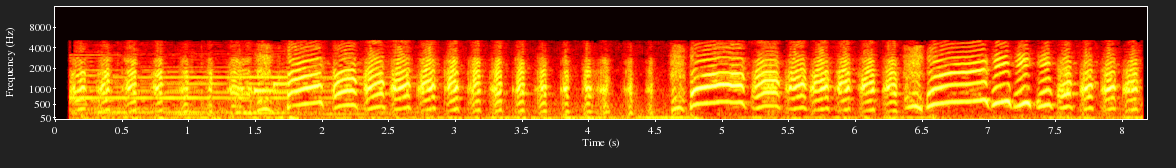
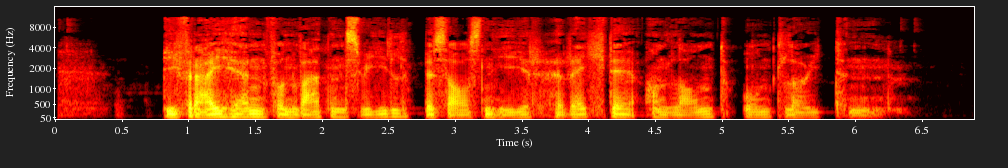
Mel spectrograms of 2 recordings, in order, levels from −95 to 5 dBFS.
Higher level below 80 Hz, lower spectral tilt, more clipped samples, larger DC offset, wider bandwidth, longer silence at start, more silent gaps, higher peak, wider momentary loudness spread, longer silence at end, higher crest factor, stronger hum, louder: first, -30 dBFS vs -44 dBFS; first, -6 dB/octave vs -4 dB/octave; neither; first, 0.4% vs under 0.1%; second, 5.2 kHz vs 11.5 kHz; about the same, 0.1 s vs 0.05 s; neither; about the same, 0 dBFS vs 0 dBFS; second, 9 LU vs 15 LU; second, 0 s vs 0.55 s; second, 10 dB vs 24 dB; neither; first, -10 LUFS vs -23 LUFS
